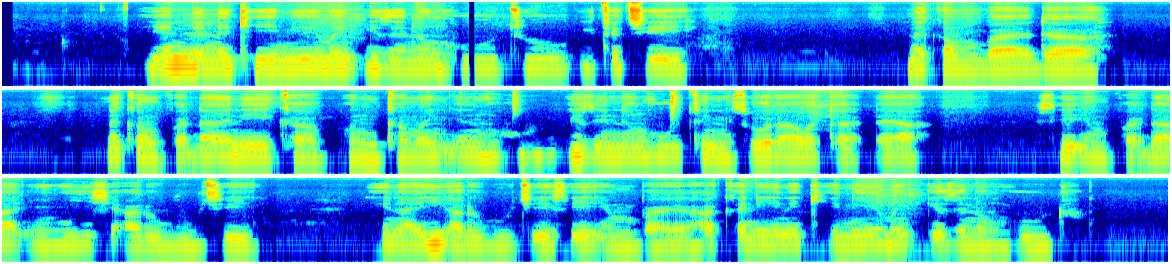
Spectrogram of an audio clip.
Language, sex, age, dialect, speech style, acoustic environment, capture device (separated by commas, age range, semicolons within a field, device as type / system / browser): Hausa, male, 25-34, Nigeria - Kano, relaxed, silence, mobile / Linux / Chrome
